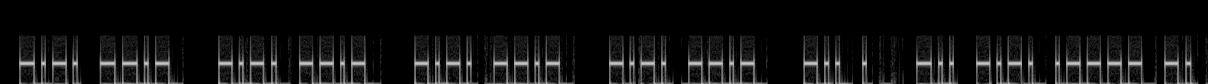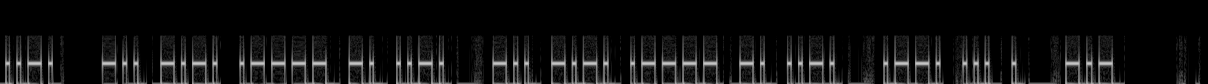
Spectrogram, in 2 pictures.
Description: Morse code, heard as a keyed tone, about 22 wpm, spaced as for 19 wpm, 990 Hz. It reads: CQ CQ CQ CQ DE DC1NF DC1NF DC1NF PSE K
